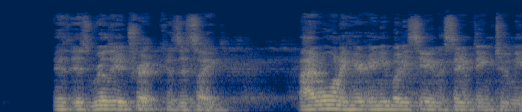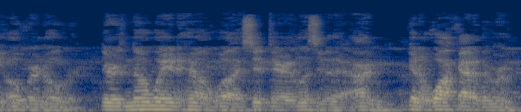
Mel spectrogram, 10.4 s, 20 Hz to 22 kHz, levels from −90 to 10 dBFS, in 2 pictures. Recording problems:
off-mic speech; far
echo of what is said; faint; throughout; 440 ms later, 20 dB below the speech
room echo; slight; dies away in 0.3 s

